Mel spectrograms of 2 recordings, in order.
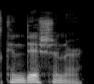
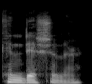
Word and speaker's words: conditioner: And this is conditioner. Be careful of the pronunciation. It's not conditioner. It's conditioner. The first vowel is a schwa.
